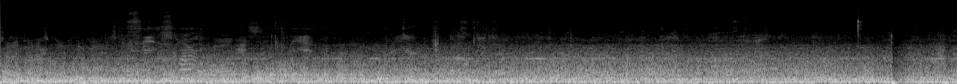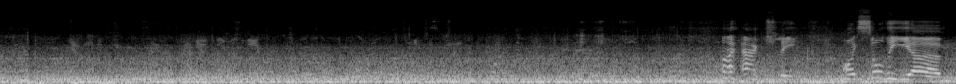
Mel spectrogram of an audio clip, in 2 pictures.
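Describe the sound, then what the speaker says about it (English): F-15 and F-35 fighter jets at RAF Lakenheath, a US Air Force base, give a loud, continuous roar that holds steady for the whole span, with the afterburner cutting out as the landing gear retracts; people talk over it. "I forgot to let you know that the afterburners turned off so that the gear can retract."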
